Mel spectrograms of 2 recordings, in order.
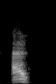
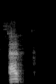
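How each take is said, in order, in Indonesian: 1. K akhir memantul menjadi vokal tambahan. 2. K akhir berhenti, tanpa udara yang keluar. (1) "Tapi jangan sampai pantulan" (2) "bukan ak ak ak"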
